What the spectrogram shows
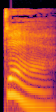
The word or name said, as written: dare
